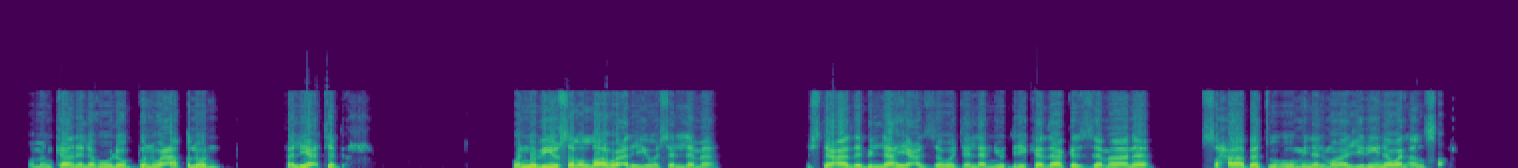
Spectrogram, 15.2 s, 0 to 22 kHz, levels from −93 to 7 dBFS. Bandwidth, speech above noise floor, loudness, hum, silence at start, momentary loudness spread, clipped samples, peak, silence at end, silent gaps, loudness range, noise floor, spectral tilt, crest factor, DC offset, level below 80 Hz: 10.5 kHz; over 74 dB; -16 LUFS; none; 0.3 s; 11 LU; under 0.1%; -4 dBFS; 0.75 s; 2.37-2.83 s, 3.88-3.95 s, 4.31-4.37 s, 4.46-4.59 s, 4.73-5.11 s, 7.21-8.04 s, 11.59-11.99 s; 3 LU; under -90 dBFS; -6 dB/octave; 14 dB; under 0.1%; -58 dBFS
